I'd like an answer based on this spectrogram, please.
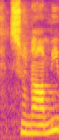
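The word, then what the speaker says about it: tsunami: पर आया है एंड इससे सुनामी ठीक है सुनामी बोलेंगे आप इस मिट्टी जो है इसका साइलेंट रहेगा ठीक है आपको पता नहीं कुछ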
